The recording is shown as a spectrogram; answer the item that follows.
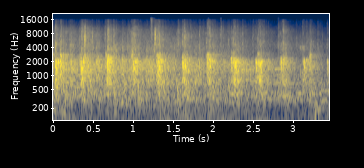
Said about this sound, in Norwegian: Og jeg syns at vi skal klappe for dem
